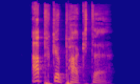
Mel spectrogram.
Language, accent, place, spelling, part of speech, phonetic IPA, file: German, Germany, Berlin, abgepackte, adjective, [ˈapɡəˌpaktə], De-abgepackte.ogg
- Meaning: inflection of abgepackt: 1. strong/mixed nominative/accusative feminine singular 2. strong nominative/accusative plural 3. weak nominative all-gender singular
